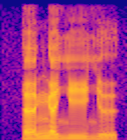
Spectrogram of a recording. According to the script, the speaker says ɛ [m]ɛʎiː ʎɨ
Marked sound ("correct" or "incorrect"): incorrect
